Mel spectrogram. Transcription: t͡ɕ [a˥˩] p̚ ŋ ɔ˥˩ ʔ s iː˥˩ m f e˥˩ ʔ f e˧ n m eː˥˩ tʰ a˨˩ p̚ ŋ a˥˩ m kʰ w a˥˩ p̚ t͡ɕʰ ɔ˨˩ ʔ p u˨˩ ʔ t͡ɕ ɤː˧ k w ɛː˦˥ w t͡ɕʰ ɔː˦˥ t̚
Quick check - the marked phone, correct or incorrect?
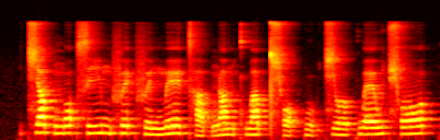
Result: correct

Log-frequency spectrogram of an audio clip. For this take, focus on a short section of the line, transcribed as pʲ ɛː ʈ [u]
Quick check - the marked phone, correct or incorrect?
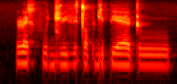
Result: incorrect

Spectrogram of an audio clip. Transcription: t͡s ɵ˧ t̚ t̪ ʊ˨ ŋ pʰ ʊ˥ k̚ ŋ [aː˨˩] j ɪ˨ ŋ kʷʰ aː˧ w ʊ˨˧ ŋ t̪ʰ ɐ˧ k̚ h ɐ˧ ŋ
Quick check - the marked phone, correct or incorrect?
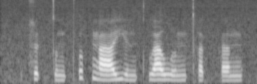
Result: incorrect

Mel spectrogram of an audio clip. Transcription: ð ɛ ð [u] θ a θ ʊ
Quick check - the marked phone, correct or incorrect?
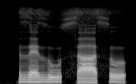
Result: correct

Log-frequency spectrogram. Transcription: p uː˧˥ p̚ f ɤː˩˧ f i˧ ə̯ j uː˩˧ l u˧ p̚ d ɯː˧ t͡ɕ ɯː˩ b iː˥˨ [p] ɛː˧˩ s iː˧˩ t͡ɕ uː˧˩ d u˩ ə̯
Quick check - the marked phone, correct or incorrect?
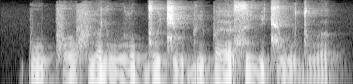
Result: correct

